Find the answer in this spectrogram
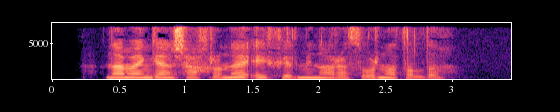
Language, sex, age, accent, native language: Uzbek, female, 18-24, Xorazm, Uzbek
